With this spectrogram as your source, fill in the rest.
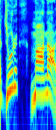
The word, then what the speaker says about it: जुर्माना: फिर यहाँ पे जू, उसके बाद से यहाँ पे रेफ की मात्रा का उच्चारण ज के बाद आ जाएगा जुर्माना, जुर्माना, ऐसे करके।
